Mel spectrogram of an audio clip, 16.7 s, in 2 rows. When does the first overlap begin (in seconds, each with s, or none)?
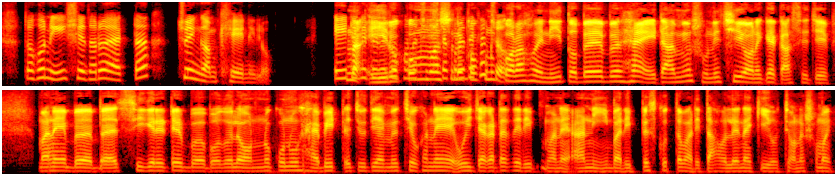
3.5 s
